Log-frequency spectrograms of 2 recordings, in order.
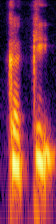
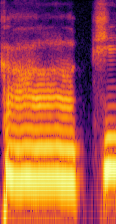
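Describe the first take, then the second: First: కక్కి said with a doubled కక్; wrong doubled k. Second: కాకి drawn out very slowly with long కా; slow and stretched. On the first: Retold or imitated. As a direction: imitate the child's clipped కక్కి. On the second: Shown as a demonstration. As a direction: spell out కాకి slowly for the child. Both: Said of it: "కక్కి కాదు".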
